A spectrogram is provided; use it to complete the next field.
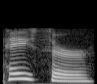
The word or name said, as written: pacer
